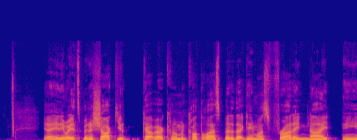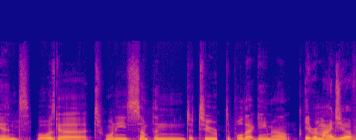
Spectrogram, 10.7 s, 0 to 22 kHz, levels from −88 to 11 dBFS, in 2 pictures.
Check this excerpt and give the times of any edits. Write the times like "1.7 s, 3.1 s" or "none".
1.8 s, 5.8 s, 6.2 s, 8.6 s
